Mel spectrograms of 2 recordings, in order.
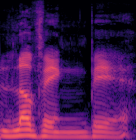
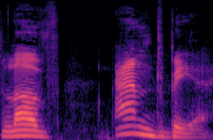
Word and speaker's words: Love & Beer: put to bed the people that call it loving beer loving beer which is the way we pronounce it we apologize but uh yeah it's love and beer is how we things yes cuz we're all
